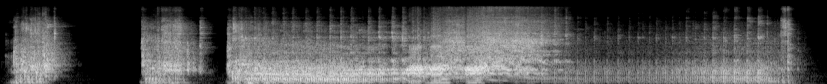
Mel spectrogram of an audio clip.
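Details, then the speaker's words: Ryobi 3818 chainsaw after carburetor rebuild, long unused: revs then settles to a steady, even idle just slightly low, no stumbling or stalling; sounds healthy. "it idles just a tiny bit low but I'd rather it idle a tiny bit low than a tiny bit High"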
